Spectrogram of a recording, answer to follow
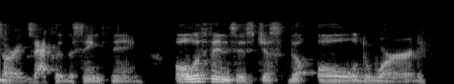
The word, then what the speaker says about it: olefins: So see polyolefins, it's not PH like dolphins, it's F like the other way F is pronounced, you know what I mean? So it's olefins like that.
